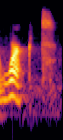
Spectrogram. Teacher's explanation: good. Okay, so it has a hard T sound, worked. Okay, because the K is an unvoiced or non-voiced sound.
